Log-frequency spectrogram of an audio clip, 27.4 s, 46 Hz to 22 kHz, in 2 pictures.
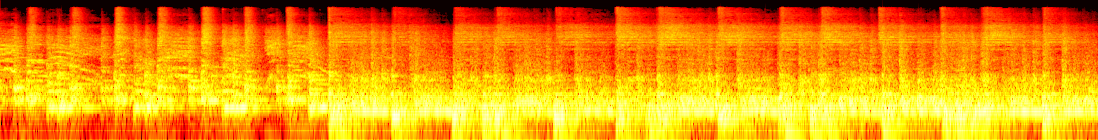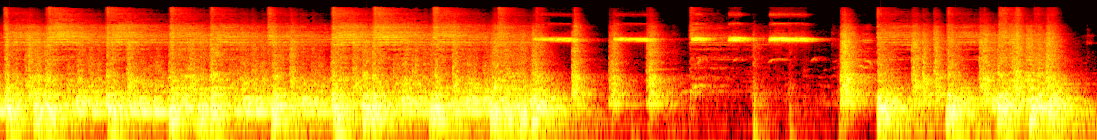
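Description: Marching band drumline playing a driving cadence, with bass drums prominent. About 20 seconds in it breaks into short separated hits with gaps between them.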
